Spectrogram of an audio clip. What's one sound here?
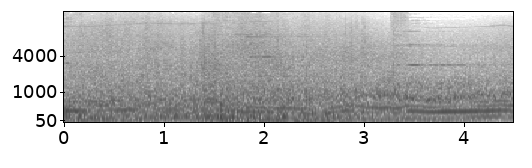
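Tyres screech as a car drifts around a corner.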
